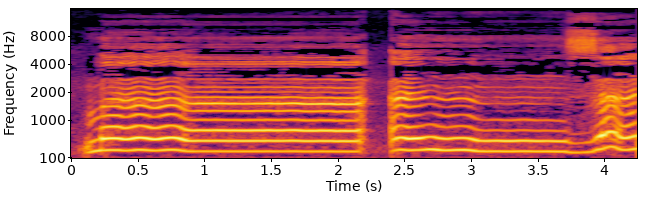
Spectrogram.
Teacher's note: nun mati bertemu zai, kita kena sorokkan bunyi nun ini ke dalam zai disertai dengan dengung ikhfa hakiki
